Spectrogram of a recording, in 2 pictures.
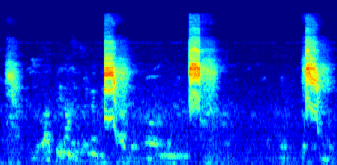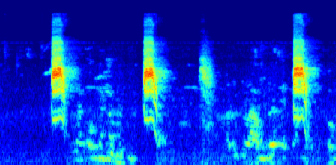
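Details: Long-tailed shrike sound for getting a quiet shrike to sing: a series of loud, raspy descending notes at irregular intervals, mixed with softer chatter between them.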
